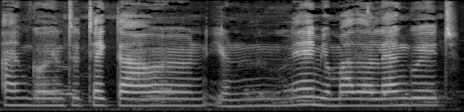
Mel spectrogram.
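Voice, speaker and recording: Woman interpreting live, slow and deliberate, fixing words as she goes. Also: medium pitch, monotone. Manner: rephrasing on the fly with small restarts.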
